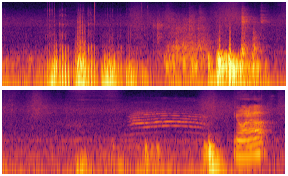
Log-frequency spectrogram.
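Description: A cat in a studio gives several meows, including rising drawn-out calls near the end, mixed with low rumbling and handling noises; a person speaks in between.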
